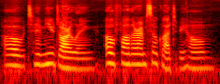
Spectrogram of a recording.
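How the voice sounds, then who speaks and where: A woman plays a grown daughter in a radio play. She sounds affectionate and dutiful, with a medium-pitched voice. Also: normal speed, a bit bright, lightly acted. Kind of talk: radio drama acting.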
